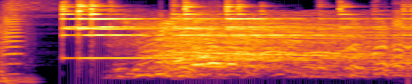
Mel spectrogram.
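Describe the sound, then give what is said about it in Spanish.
A school bell strikes suddenly and rings out for break time with a bright, sustained metallic tone that slowly fades, while a crowd of voices murmurs busily underneath. “nos está sonando la campana que nos avisa que ya es hora de nuestro descanso”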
